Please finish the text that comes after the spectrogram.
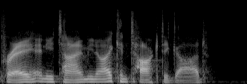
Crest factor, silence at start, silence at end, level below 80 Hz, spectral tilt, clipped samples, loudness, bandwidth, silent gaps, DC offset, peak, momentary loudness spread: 20 dB; 0 s; 0.4 s; -66 dBFS; -6 dB/octave; under 0.1%; -27 LUFS; 13.5 kHz; none; under 0.1%; -8 dBFS; 10 LU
